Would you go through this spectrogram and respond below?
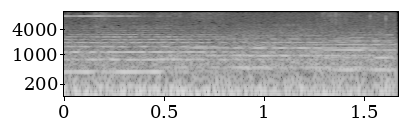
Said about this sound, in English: Cars and people were driving by, and this one trumpet player stood in the middle of it all and sent his sounds against the grain of the city.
